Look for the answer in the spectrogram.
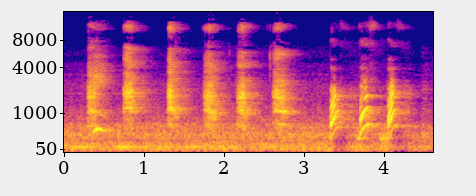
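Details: Pet cockatoo barking like a dog: a run of eight short, hoarse bark-like "ruff" calls, about three a second; the last few rise sharply in pitch.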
